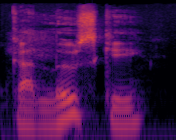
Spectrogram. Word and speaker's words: Godlewski: Godlewski. – Is that how you say it? – It's a G, yeah.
